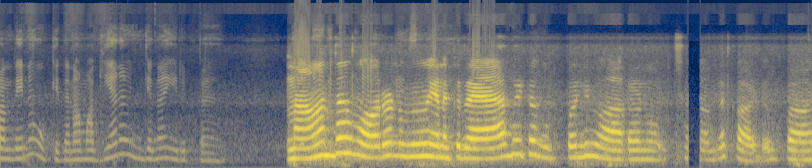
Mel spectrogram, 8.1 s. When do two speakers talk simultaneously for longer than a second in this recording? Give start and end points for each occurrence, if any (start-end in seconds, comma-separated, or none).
3.0-5.5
